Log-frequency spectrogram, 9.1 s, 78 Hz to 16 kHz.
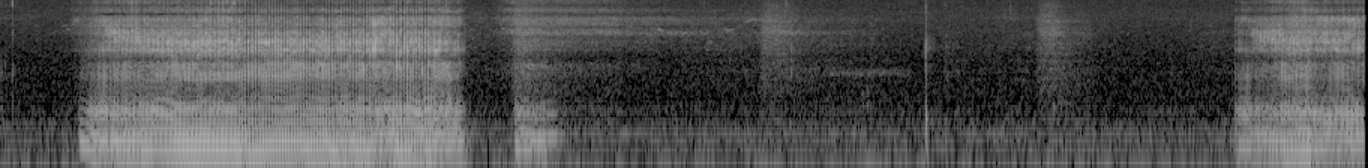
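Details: Snoring from a roughly 6-month-old female rescue, described as not a quiet sleeper: loud, rattling snores lasting a few seconds each, separated by quiet pauses.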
